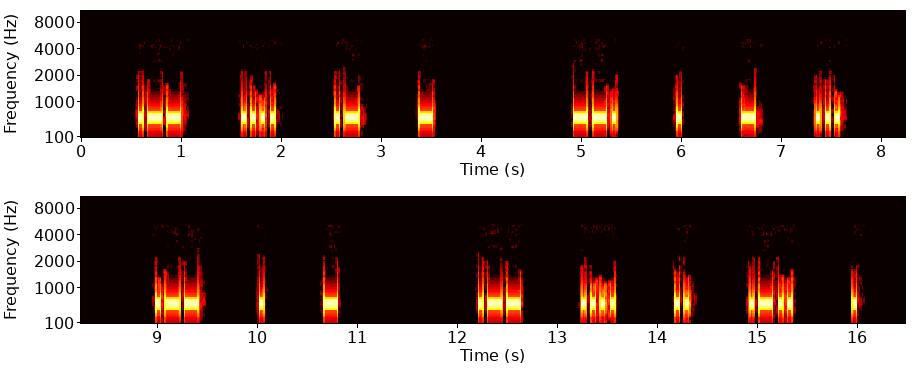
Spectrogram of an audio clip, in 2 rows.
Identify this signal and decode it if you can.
Morse code, heard as a keyed tone, about 25 wpm, spaced as for 11 wpm, 590 Hz. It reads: WHAT GETS WET WHILE
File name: Jokes-25-char-10-eff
